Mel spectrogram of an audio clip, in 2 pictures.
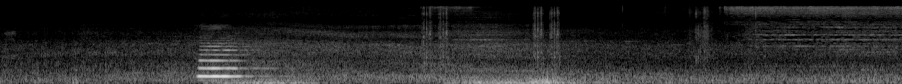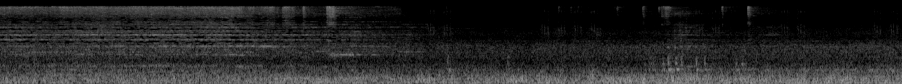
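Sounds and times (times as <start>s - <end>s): diesel locomotive engine: 0.0s - 18.0s
low rumble of train: 0.0s - 18.0s
high wheel squeal: 4.3s - 5.3s, 7.2s - 13.3s.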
